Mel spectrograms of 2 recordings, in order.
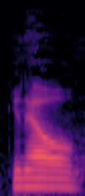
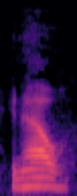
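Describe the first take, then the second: No difference in how they are said.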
